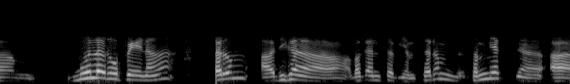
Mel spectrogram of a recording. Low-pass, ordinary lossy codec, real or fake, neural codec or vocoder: 3.6 kHz; none; real; none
